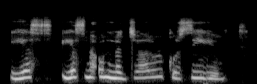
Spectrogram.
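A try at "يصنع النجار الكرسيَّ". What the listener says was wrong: کرسیہ، مفعول ہوگا آبجیکٹ ہوگا، یہ ہاں یہ نصب آئے گا، اس پہ زبر آئے گا.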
